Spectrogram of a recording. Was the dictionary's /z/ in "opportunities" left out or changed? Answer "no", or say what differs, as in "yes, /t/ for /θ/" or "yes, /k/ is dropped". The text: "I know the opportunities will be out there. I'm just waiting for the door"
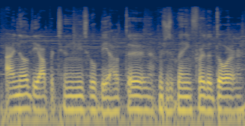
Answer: no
